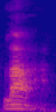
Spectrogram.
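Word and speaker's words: lā: Now, the kahako, it elongates the sound of the vowel. Yeah? So, if it's over a vowel, then it sounds a little bit longer.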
